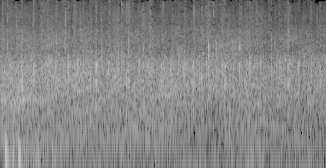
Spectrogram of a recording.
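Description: A steady burst of audience applause for a dog named Bobby fills the whole stretch, dense crackling claps from many hands at an even, moderately loud level with no talking over it.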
